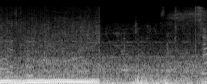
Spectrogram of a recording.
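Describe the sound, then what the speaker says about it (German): A Lamborghini replica driven through Rome: a loud, steady engine drone with strong low harmonics cuts off abruptly, leaving lower road and cabin noise with voices talking. "Lamborghini fahren macht Spaß."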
